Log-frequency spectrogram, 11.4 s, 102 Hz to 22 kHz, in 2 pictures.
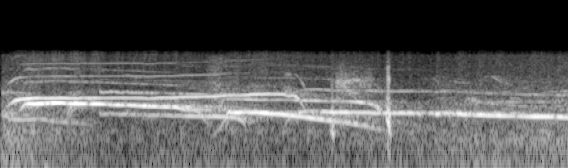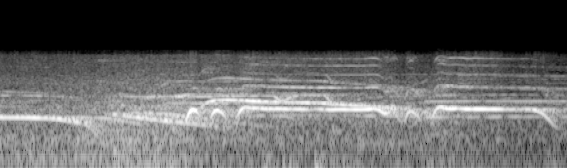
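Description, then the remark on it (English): Many residents of Manitou, Southern Colorado, out howling together at 8 o'clock at night to show support for neighbors and first responders, in overlapping, sustained wavering tones that rise and fall, forming a loud, continuous chorus of wolf-like calls throughout. “A lot of howling there.”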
